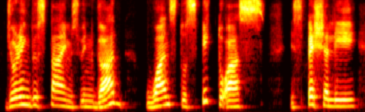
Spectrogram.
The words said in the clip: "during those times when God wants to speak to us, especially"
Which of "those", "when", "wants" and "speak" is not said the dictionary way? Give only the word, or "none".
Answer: those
